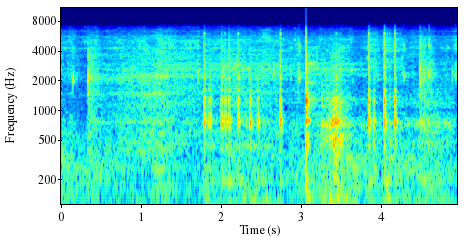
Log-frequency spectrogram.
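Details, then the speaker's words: Small coaxial hot air engine; light irregular ticking with short high squeaks as crooked purchased glass tubes scrape, slightly out of adjustment, slowing the engine: glass tube scraping squeak. "and a little bit of squeak here it's a little bit out of adjustment the tube here the tubes aren't really straight the ones that i've purchased but they work they scrape a little bit slows the engine down"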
